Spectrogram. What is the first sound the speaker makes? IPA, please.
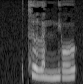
t͡s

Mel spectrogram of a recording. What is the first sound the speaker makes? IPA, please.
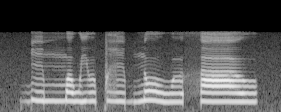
ɠ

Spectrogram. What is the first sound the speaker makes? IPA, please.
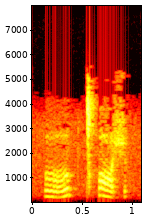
ɤː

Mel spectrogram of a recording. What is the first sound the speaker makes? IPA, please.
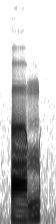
ɐ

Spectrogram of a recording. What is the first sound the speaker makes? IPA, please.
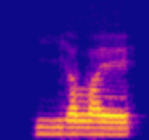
ɦ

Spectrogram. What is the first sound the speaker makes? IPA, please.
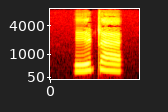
e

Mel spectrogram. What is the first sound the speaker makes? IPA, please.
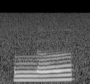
lː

